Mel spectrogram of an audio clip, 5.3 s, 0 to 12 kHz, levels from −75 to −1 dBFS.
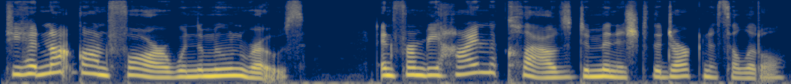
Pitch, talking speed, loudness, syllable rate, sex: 235 Hz, 215 wpm, -16 LUFS, 5.3 syllables/s, female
